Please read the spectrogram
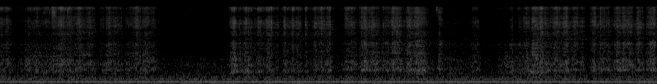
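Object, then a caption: Plastic broom bristles. Fingers and nails flick and rub the blue plastic bristles of a broom head held tilted, making a steady, bright, crackly scratching with brief quieter dips. A faint, constant low hum runs underneath throughout.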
